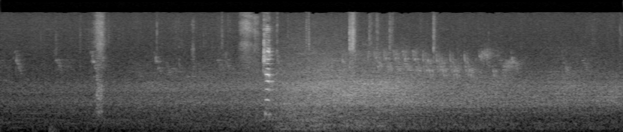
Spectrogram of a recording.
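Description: A vehicle passing by, its noise swelling to a peak about halfway through and then fading away. There is a loud sharp snap just before the peak, a softer click earlier, and faint bird chirps.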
